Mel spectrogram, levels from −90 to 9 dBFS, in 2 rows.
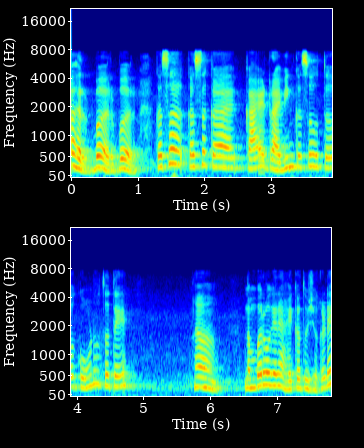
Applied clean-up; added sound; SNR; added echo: none; none; none; none.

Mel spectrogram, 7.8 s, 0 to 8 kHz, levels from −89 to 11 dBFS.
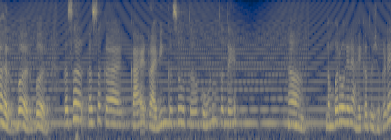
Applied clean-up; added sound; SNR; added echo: none; Keyboard (musical); 11 dB; none.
